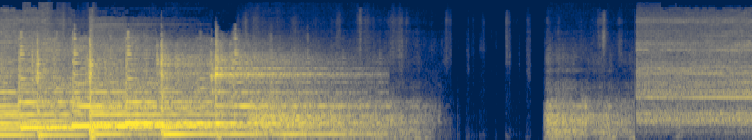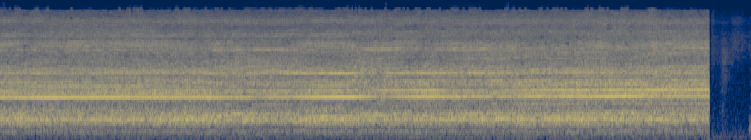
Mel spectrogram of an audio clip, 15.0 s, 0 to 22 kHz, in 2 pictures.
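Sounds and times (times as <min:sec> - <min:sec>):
hot-air blower running: 0:06.4 - 0:14.6.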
